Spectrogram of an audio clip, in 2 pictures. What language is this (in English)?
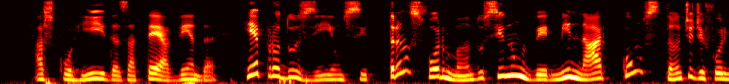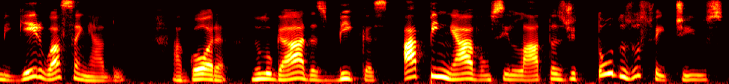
Portuguese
